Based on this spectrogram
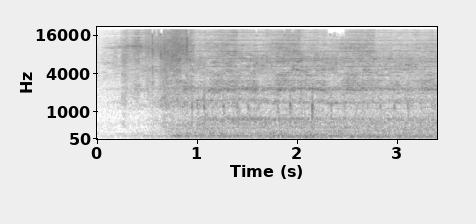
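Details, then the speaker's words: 2011 Chevy Impala with a humming noise while driving and tires in good condition: a rear wheel spun freely by hand gives a low, rough rumble, harsher and thicker than the other side, with play felt when shaken; a worn wheel bearing. "it's more harsh noise than the other side very obviously thicker noise"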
